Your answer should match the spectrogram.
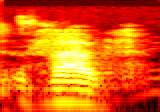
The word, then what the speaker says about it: Vav: So the word, the shape Vav is really pronounced V, like Vogue.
